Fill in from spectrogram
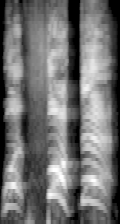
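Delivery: high, loud outraged refusal; imitated defiant shout. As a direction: yell it as the defiant bartender. Bartender defiantly rejects advice.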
